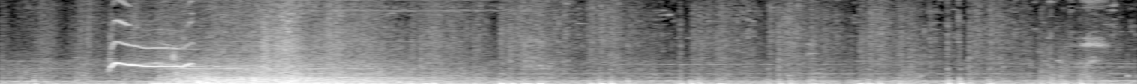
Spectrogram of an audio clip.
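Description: A horse gallops over ground.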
